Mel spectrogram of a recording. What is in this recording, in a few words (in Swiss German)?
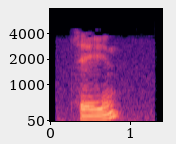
"zeh", alsace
